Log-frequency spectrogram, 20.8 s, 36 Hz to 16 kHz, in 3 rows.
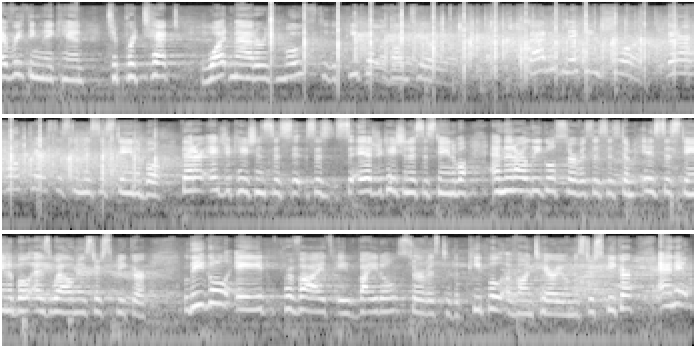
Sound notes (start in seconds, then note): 7.0 applause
